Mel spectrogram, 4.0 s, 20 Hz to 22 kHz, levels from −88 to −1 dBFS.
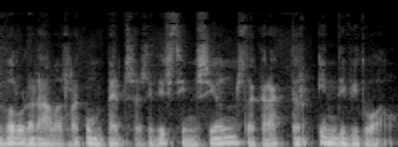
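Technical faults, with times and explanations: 1.37–1.49 s, sudden gain jump: a gain change, likely applied without a ramp, drops the speech and its background noise together by about 6 dB, then restores them abruptly.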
